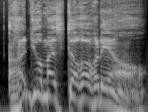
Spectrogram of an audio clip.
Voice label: Voix off, Accap speed; Orléans; Radio Master Orléans

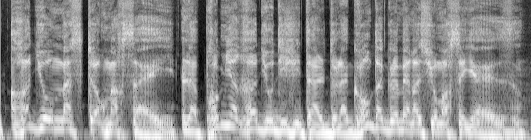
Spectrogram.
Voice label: 1ère radio Marseille speed, Accap; Voix off; Radio Master Marseille

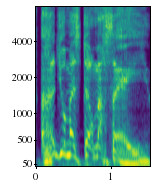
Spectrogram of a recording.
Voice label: Accap speed, Voix off; Radio Master Marseille

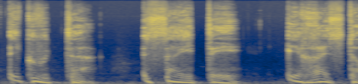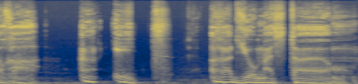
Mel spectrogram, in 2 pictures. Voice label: Voix off slow; Radio Master; Ca été un Hit

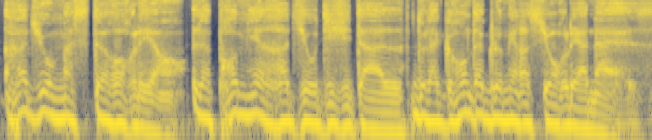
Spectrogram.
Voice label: slow Accap, Voix off; Orléans; 1ère radio Orléanaise; Radio Master Orléans

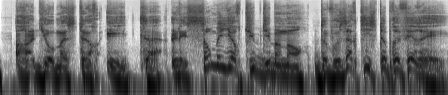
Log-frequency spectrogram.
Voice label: Accap Speed, Voix off; Radio Master; 100 meilleurs Hits

